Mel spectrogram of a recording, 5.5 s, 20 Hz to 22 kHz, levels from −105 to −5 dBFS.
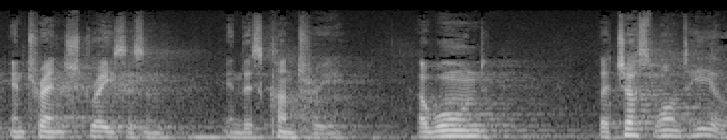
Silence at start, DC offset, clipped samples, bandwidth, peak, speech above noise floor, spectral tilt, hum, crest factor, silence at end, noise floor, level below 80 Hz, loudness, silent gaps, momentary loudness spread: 0 s; under 0.1%; under 0.1%; 16 kHz; -10 dBFS; 22 dB; -4 dB/octave; none; 24 dB; 0 s; -54 dBFS; -68 dBFS; -31 LUFS; none; 15 LU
